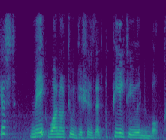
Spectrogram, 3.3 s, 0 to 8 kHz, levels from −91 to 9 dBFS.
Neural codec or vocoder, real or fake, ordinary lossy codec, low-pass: none; real; MP3, 48 kbps; 7.2 kHz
